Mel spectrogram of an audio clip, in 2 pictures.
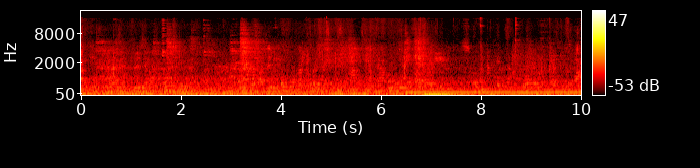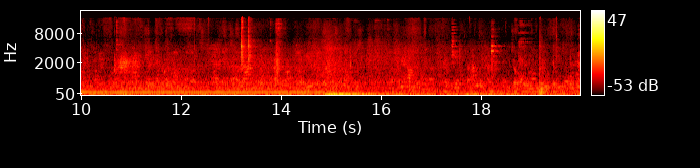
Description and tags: P5 ZKM cafeteria mix 13
ZKM Karlsruhe Indoor Bistro
cafe, cafeteria, cutlery, dishes, eating, indoor, lunch, people, restaurant, reverberant, talking, ZKM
